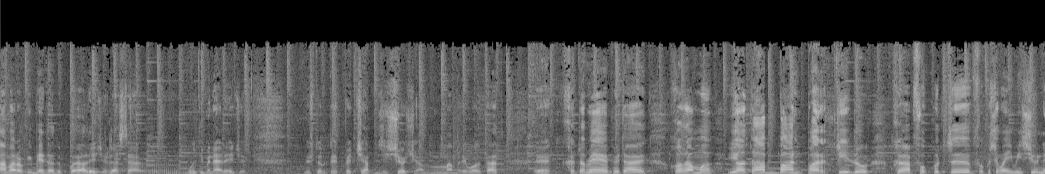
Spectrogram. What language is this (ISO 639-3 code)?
ron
